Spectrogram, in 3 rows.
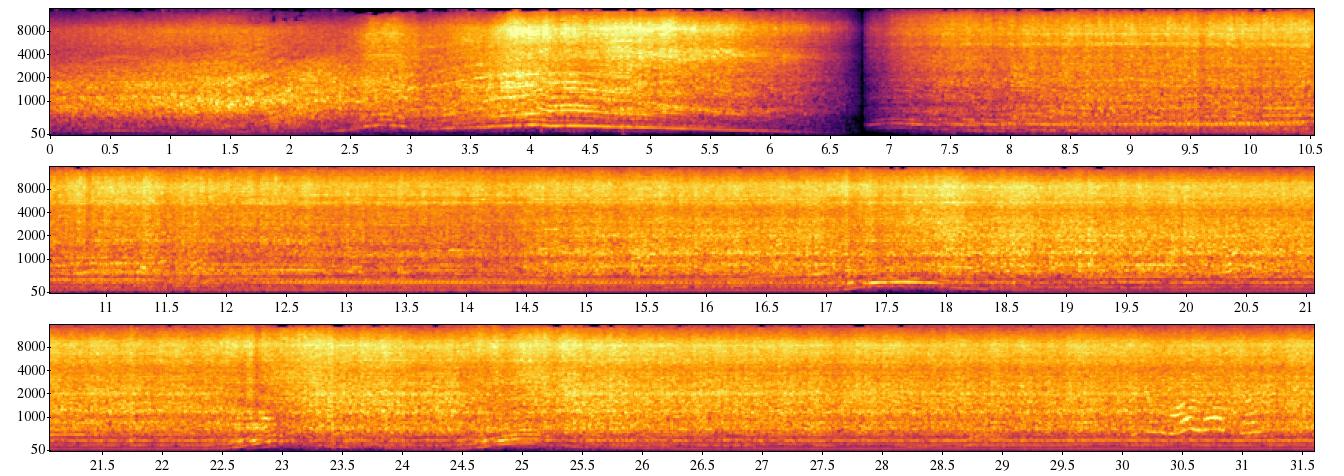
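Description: A Suzuki GSX650F sport motorcycle's inline-four passes by under power, its note rising and then falling as it goes. The sound then cuts to a Lamborghini Murciélago SV's V12 idling steadily, with one short throttle blip about halfway through and two more close together later on.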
